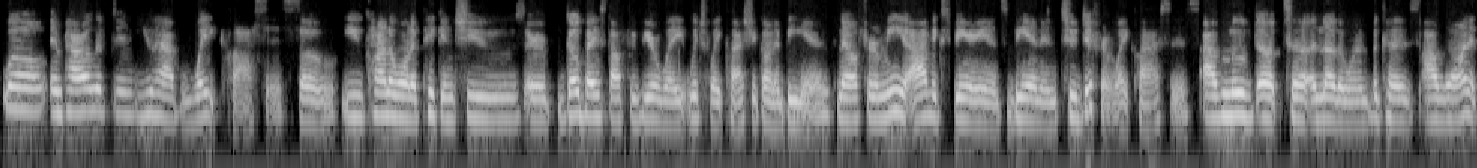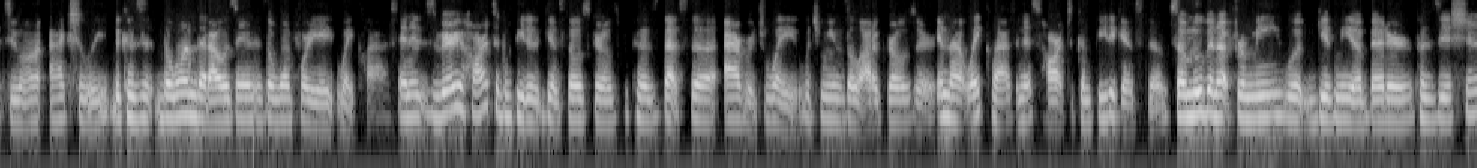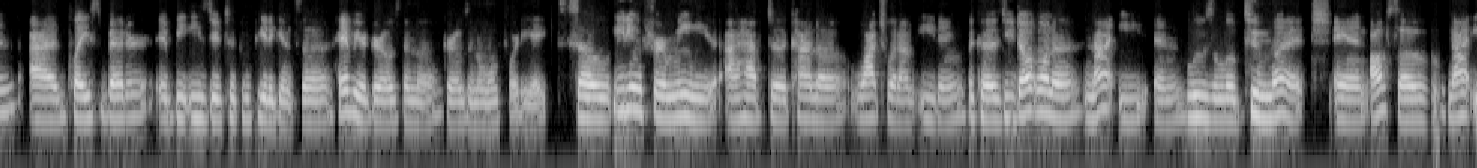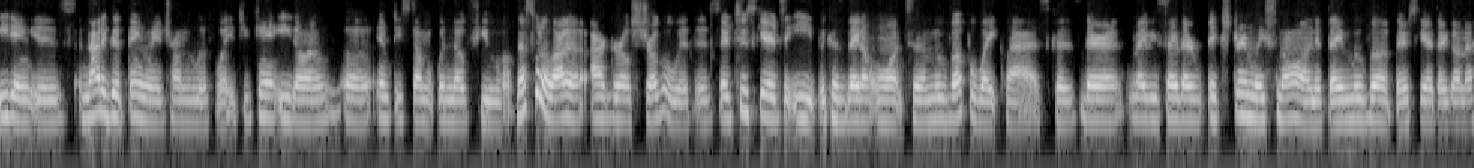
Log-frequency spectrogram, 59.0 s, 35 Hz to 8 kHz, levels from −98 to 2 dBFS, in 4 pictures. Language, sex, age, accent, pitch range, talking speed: English, female, 20-39, American, 160-180 Hz, 225 wpm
